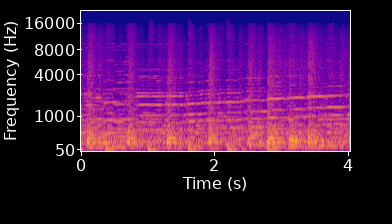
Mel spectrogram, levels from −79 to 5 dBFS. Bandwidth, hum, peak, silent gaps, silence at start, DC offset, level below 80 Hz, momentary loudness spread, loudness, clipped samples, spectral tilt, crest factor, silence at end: 17 kHz; none; -4 dBFS; none; 0 s; under 0.1%; -36 dBFS; 5 LU; -21 LUFS; under 0.1%; -5.5 dB/octave; 16 dB; 0 s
